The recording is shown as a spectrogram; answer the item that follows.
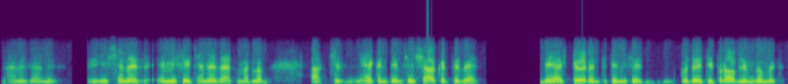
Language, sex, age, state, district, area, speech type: Kashmiri, male, 18-30, Jammu and Kashmir, Baramulla, rural, conversation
